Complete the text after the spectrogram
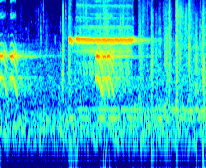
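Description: A shrill whistle blows briefly.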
